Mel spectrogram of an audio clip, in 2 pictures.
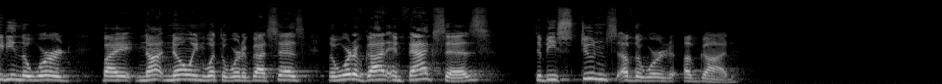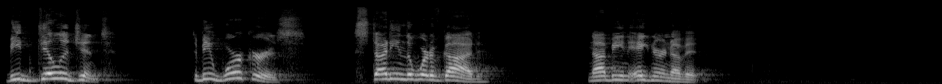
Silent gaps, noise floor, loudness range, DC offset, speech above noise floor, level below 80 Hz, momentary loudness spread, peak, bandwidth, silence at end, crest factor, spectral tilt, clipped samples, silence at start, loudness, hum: none; -64 dBFS; 8 LU; under 0.1%; 40 dB; -70 dBFS; 12 LU; -8 dBFS; 15.5 kHz; 2.45 s; 18 dB; -5 dB/octave; under 0.1%; 0 s; -24 LUFS; none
